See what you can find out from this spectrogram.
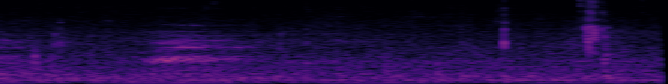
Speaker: You can probably hear my jaw clicking, Candy.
